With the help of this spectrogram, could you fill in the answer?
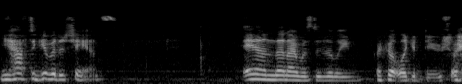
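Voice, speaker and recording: Speaking at a fairly quick pace, a woman with a medium pitch keeps her intonation fairly even and takes long, frequent pauses. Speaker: podcast co-host. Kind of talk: casual chat. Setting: small room, shared mics. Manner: loud. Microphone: voice echoing off another mic.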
